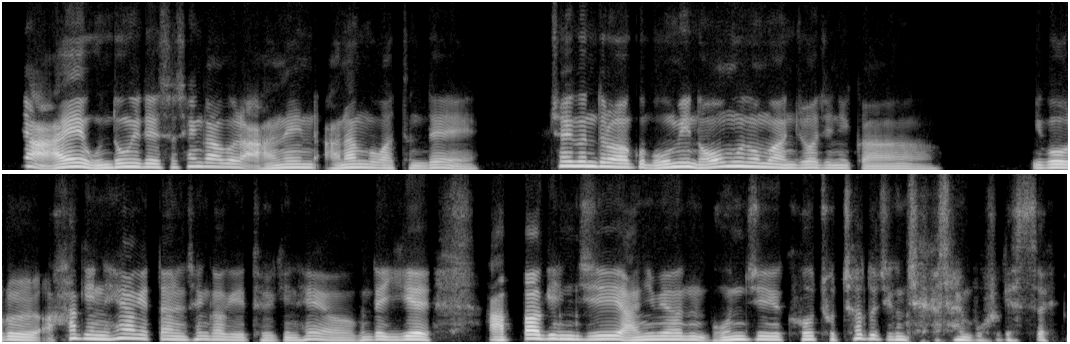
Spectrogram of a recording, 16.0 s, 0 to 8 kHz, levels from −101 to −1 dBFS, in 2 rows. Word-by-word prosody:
그냥 195 - +3 0.3
아예 - - +6
운동에 165 +6 +2
대해서 160 -2 -2
생각을 175 -2 -1
안 115 +8 0
핸 150 -1 0
안 105 +5 -3
한 150 0 +2
것 135 - -2
같은데 115 -4 -4 0.6
최근 210 -1 +3
들어 185 -2 +3
갖고 165 -3 +1
몸이 155 +10 +2
너무너무 175 +2 +2
안 135 -2 0
좋아지니까 105 -7 -5 0.7
이거를 140 -2 +2
하긴 185 -3 -1
해야겠다는 165 -6 -1
생각이 140 -4 -3
들긴 110 0 -6
해요. 125 -7 -3
근데 135 +4 -1
이게 140 +1 +4 0.4
압박인지 165 +2 +3
아니면 145 +1 +1
뭔지 145 +6 0
그것조차도 155 +4 -3
지금 140 -1 -3
제가 - - -12
잘 125 +1 -3
모르겠어요. 115 -1 -9
145 Hz, 315 characters per minute, -23 LUFS, 125-165 Hz, 0.7 s, 아예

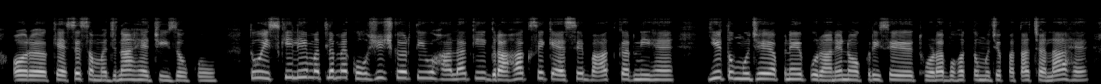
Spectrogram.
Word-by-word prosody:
और 210 0 +5 0.2
कैसे 220 +4 +2
समझना 210 -1 0
है 210 - +2
चीज़ों 190 -1 -3
को। 180 -1 -6 0.3
तो 300 +1 -1
इसके 305 +3 +1
लिए 325 +2 0
मतलब 315 0 +1
मैं 315 0 +2
कोशिश 270 +2 0
करती 295 0 +2
हूँ, 290 -1 -2
हालाँकि 245 +5 -1
ग्राहक 230 +3 +3
से 285 - -2
कैसे 240 +1 +1
बात 215 +3 -1
करनी 225 -1 0
है, 215 0 -1 0.4
ये 290 +4 +3
तो 290 -1 -2
मुझे 260 -1 +2
अपने 240 +1 +1
पुराने 205 -2 +1
नौकरी 215 +1 -1
से 210 -1 +1
थोड़ा-बहुत 200 +1 0
तो 210 - -3
मुझे 205 0 -4
पता 190 +2 -1
चला 205 +2 +1
है 200 +1 -3
225 Hz, 185 wpm, -26 LUFS, 205-260 Hz, 0.4 s, और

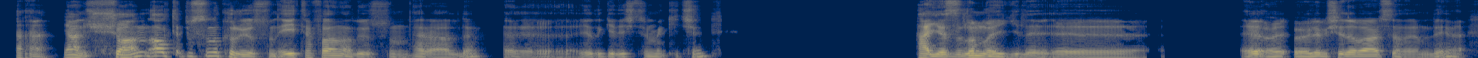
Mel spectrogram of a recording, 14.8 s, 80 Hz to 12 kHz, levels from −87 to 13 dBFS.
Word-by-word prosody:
Ha 125 - -4
ha. 95 -3 -7
Yani, 140 -7 +2
şu 155 -3 +2
an 200 +10 +4
altyapısını 210 -1 +1
kuruyorsun, 100 - 0
eğitim 115 +3 +3
falan 125 -1 +3
alıyorsun 80 -4 -5
herhâlde, 80 - -4 0.2
eee, 80 -5 -10
ya 80 +1 -4
da - - -6
geliştirmek 170 - -5
için. 180 +4 -7 2.1
Ha, 115 -2 +7
yazılımla 105 +2 +5
ilgili, 80 -3 -1
eee, 70 -4 -5 0.9
eve 115 +3 +4
ö 90 +1 -1
öyle 90 +2 +2
bir - - -3
şey 110 - 0
de 105 -1 +4
var 100 0 +5
sanırım 80 -5 -7
değil 85 - -3
mi? 90 -1 -6
100 Hz, 120 wpm, -25 LUFS, 80-125 Hz, 2.1 s, Ha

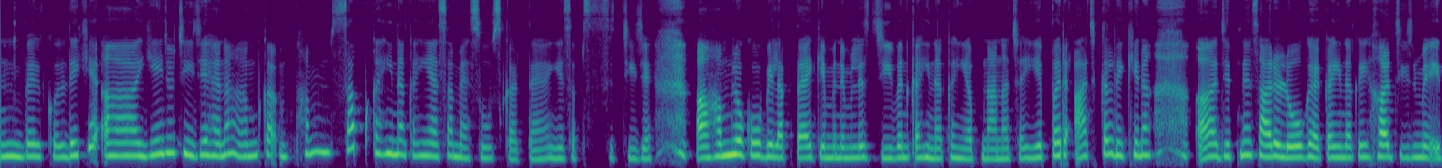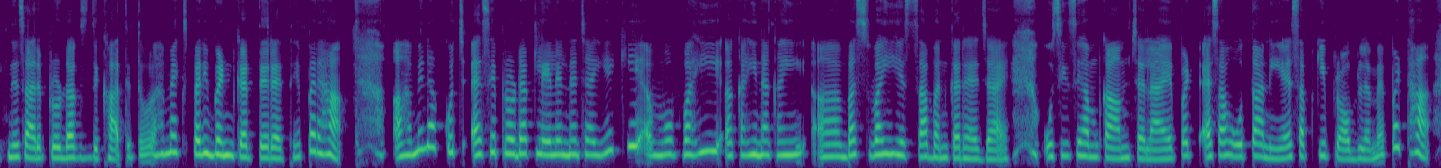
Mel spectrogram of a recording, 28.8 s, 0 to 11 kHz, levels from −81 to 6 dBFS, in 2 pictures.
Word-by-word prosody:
उम, 245 +1 +4
बिल्कुल 235 -1 -1
देखिए 250 -2 +1
अ, - - -1 0.3
ये 260 +3 +3
जो 310 +1 +4
चीज़ें 270 -3 +3
हैं 250 -1 +2
ना 265 - +2
हम 250 -4 +1
क 270 - -1 0.3
हम 315 +2 +1
सब 370 +6 -2
कहीं 295 -1 +3
न 275 0 +3
कहीं 255 0 -1
ऐसा 245 +1 -3
महसूस 210 -2 -3
करते 180 0 -10
हैं 190 +3 -6
ये 205 0 -3
सब 200 0 -10
स 215 - -14
चीज़ें 195 -1 -5 0.5
अ, - - +6
हम 250 +2 +8
लोग 275 -2 +8
को 255 -1 +3
भी 235 +1 +2
लगता 220 -1 -1
है 215 +1 +2
कि 215 0 -3
मिनिमलिस्ट 215 0 -1
जीवन 210 +1 -1
कहीं 215 +1 +1
न 200 - -1
कहीं 205 -3 -1
अपनाना 190 0 -3
चाहिए, 205 +2 -2
पर 255 +4 +1
आजकल 245 +4 0
देखिए 260 0 +1
ना 265 0 +2 0.5
अ, 240 - +3
जितने 245 +3 0
सारे 240 -2 +5
लोग 220 +1 +4
हैं 215 - +3
कहीं 220 +1 +1
न 220 0 0
कहीं 230 +1 -1
हर 230 -1 +6
चीज़ 220 -1 -6
में 225 0 +2
इतने 230 +2 -1
सारे 215 -3 +1
प्रोडक्ट्स 210 0 +1
दिखाते, 205 +2 -4
तो 135 -11 -7
वो - - -3
हम 285 +3 +1
एक्सपेरिमेंट 280 -4 +3
करते 220 -1 +1
रहते 205 +1 -2
हैं। 235 - -6
पर 335 -3 +2
हाँ 285 -1 +2 0.5
अ, - - +2
हमें 275 +9 +2
ना 420 0 +1
कुछ 325 +7 -4
ऐसे 280 +4 +1
प्रोडक्ट 290 0 +2
ले 275 -2 +3
लेने 275 0 +2
चाहिए, 275 +4 -2
कि 445 0 +4
अ, - - -2
वो 265 +1 -1
वही 315 +5 +1
अ, 255 - -4
कहीं 270 +1 +2
न 270 +1 +2
कहीं 265 +1 0 0.2
अ, 240 0 -1
बस 270 +2 0
वही 285 +2 +2
हिस्सा 255 -3 0
बनकर 210 -1 -2
रह 195 -2 -1
जाए। 185 +1 -2 0.4
उसी 240 +2 -3
से 260 - -2
हम 240 -2 0
काम 205 +1 0
चलाएँ 190 -2 -2
बट 255 - -2
ऐसा 245 +3 +1
होता 235 +1 -1
नहीं 200 -3 -3
है, 215 +3 -1
सबकी 245 +2 -4
प्रॉब्लम 195 -2 -3
है - - -3
बट 420 -5 -3
हाँ, 305 -1 +1
240 Hz, 220 wpm, -22 LUFS, 215-270 Hz, 0.5 s, हम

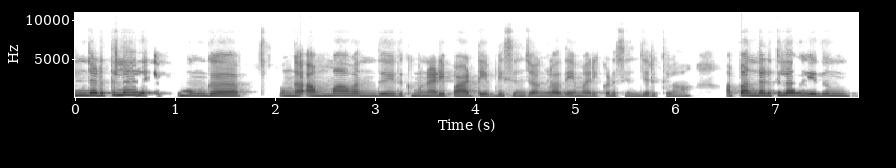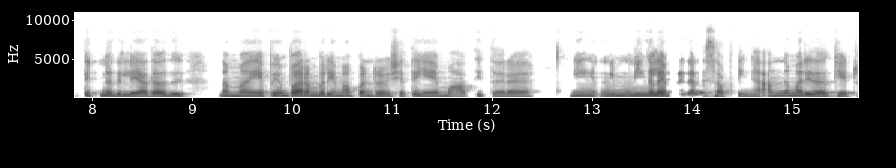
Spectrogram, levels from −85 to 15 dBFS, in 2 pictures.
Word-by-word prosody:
இந்த 310 0 +4
இடத்துல 330 +2 +5 0.3
இப் 280 +1 -9
உங்க, 265 -1 0 0.7
உங்க 250 -1 0 0.2
அம்மா 270 +4 +1 0.2
வந்து 250 +1 0
இதுக்கு 245 -1 -7
முன்னாடி 235 0 +1
பாட்டி 220 +2 +1
எப்டி 220 +2 -6
செஞ்சாங்களோ, 210 0 -3
அதே 205 +1 -2
மாதிரி 200 -1 -4
கூடச் 210 +1 -5
செஞ்சிருக்கலாம். 195 -1 -8 0.4
அப்போ 305 - +2
அந்த 290 0 +3
இடத்துல 310 +1 +6
அவுங்க 290 -2 +2
எதுவும் 270 +2 0 0.3
திட்டினதில்லயா? 225 -9 0
அதாவது 220 +5 +1 0.5
நம்ம 220 0 -2
எப்பயும் 285 +5 -2
பாரம்பரியமா 250 -1 +1
பண்ற 225 -1 -2
விஷயத்த 220 0 -5
ஏன் 215 0 -5
மாத்தி 195 +1 -9
தர? 175 0 -6 0.7
நீங் 245 +1 -3 0.2
நீம் 245 0 -2
நீங்கல்லாம் 265 -1 +4
இப்டித்தான 220 -1 -7
சாப்பிட்டீங்க? 190 -2 -8 0.2
அந்த 270 +4 -3
மாதிரி 270 -2 +3
ஏதாவது 225 0 +1
கேட்டு 205 0 -6
235 Hz, 155 wpm, -21 LUFS, 210-265 Hz, 0.7 s, இடத்துல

